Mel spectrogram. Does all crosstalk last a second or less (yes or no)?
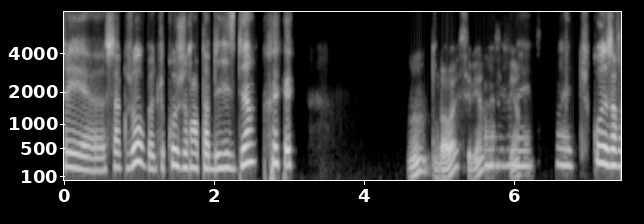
yes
